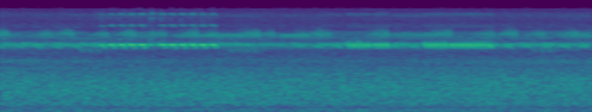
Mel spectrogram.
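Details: Crickets at night chirping steadily, with a high ringing trill and pulsed beats in two short bursts of louder, buzzy trilling over a constant insect hum.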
